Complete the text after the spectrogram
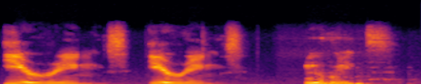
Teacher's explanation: even though there's a double R, we don't roll it.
